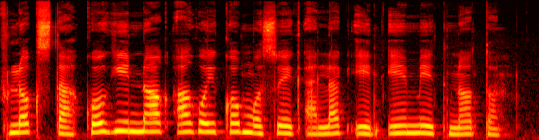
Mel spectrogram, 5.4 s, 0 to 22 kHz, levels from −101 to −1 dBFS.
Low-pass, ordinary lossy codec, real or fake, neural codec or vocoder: none; none; real; none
